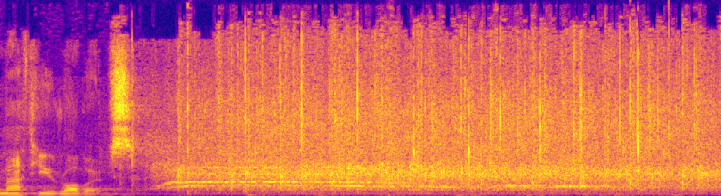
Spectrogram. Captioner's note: audience applauding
